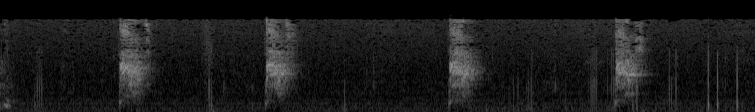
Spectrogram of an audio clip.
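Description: A dog barking single, evenly spaced barks: four loud barks about one and a half seconds apart, with a few faint clicks near the end.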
